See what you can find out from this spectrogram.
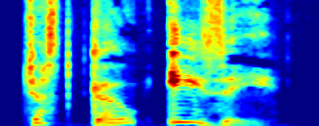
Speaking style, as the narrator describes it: she snapped at him

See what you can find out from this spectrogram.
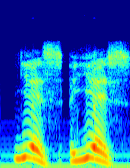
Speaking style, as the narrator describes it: moaned the poor man

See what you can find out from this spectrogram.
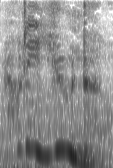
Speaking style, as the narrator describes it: the latter gasped

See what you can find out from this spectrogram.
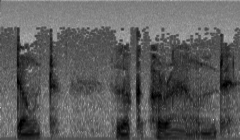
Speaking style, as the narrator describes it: begged under his breath

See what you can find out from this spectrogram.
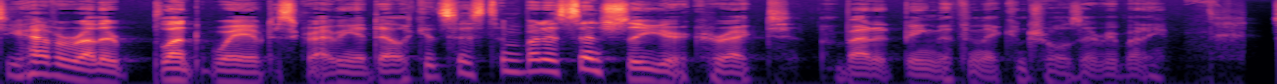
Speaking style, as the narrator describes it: more calmly says

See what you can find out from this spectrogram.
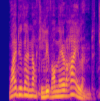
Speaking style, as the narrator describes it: Jasmine demanded fiercely, not troubling to lower her voice

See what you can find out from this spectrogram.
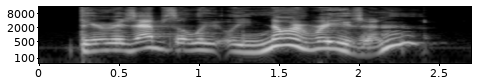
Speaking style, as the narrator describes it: he mutters

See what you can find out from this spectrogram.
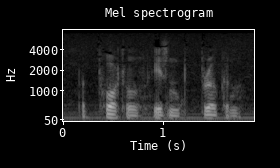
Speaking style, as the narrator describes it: Palin said to himself softly

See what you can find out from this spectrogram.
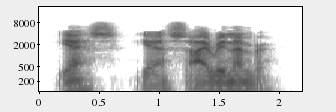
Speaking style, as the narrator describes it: The old man said

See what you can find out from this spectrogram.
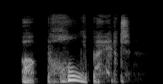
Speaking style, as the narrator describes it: Nick muttered to himself

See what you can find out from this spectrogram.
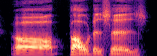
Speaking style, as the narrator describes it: I groans

